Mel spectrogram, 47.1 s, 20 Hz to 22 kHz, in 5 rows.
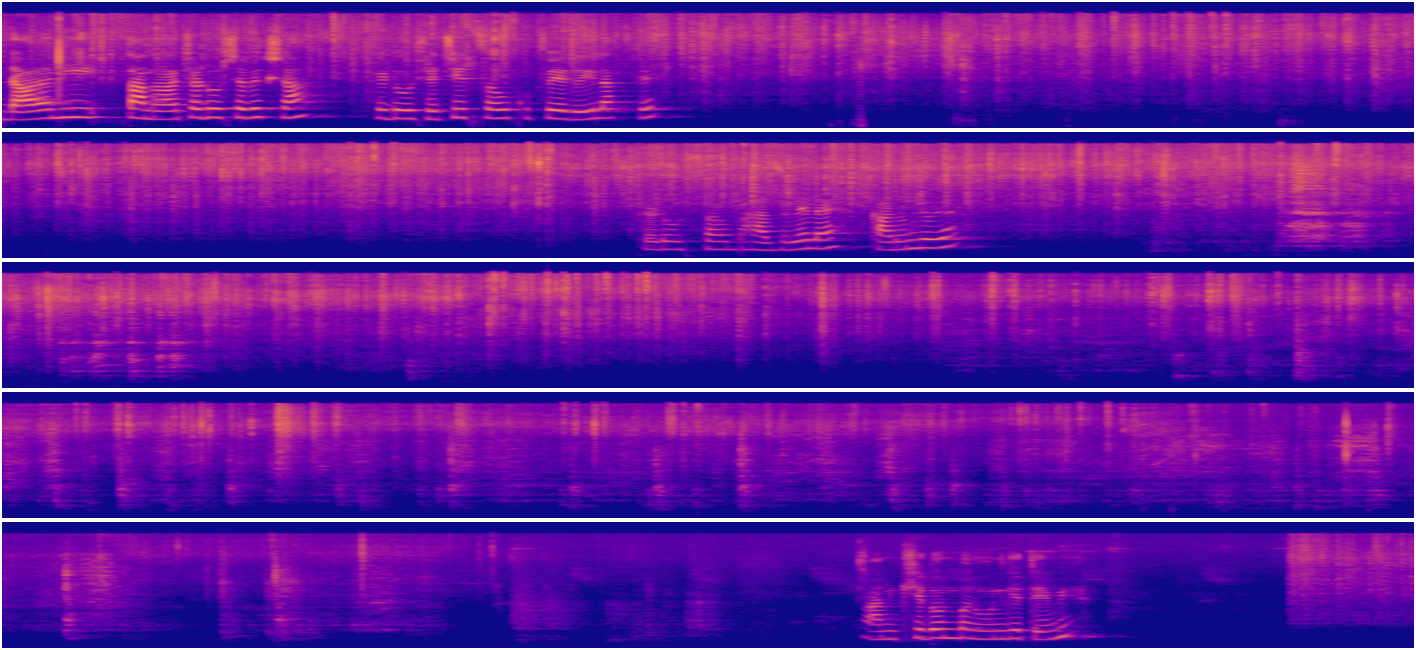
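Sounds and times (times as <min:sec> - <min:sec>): batter sizzling on hot pan: 0:00.0 - 0:41.6, 0:46.2 - 0:47.0
spatula scraping pan: 0:11.7 - 0:20.8, 0:24.9 - 0:40.8.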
